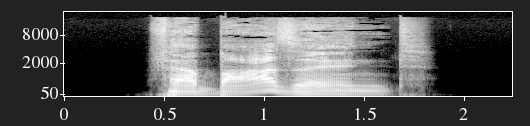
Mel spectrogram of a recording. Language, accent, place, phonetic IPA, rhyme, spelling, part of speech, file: German, Germany, Berlin, [fɛɐ̯ˈbaːzl̩nt], -aːzl̩nt, verbaselnd, verb, De-verbaselnd.ogg
- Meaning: present participle of verbaseln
